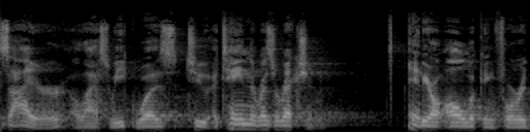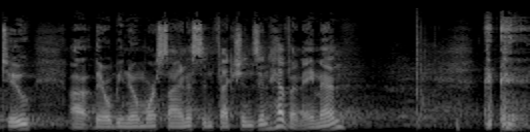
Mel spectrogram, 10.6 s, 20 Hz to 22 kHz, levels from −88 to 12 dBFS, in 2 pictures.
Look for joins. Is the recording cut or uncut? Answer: cut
